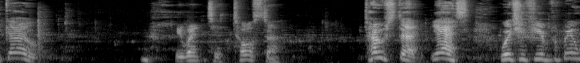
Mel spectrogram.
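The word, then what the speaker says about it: Towcester: he went to toaster toaster yes which if you've been wondering like a place in the UK called toaster yes but it's spelled toester I for years I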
